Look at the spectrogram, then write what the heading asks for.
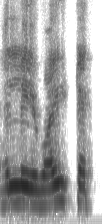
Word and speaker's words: LaTeX: it first of all latex is I am calling it as latex so normally it is pronounced as l-a-y Tech day this is l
